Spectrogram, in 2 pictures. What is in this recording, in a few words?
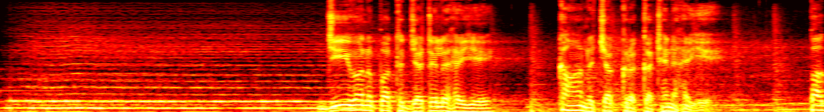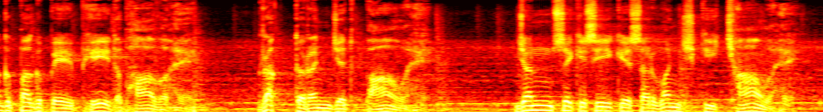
narration hindi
